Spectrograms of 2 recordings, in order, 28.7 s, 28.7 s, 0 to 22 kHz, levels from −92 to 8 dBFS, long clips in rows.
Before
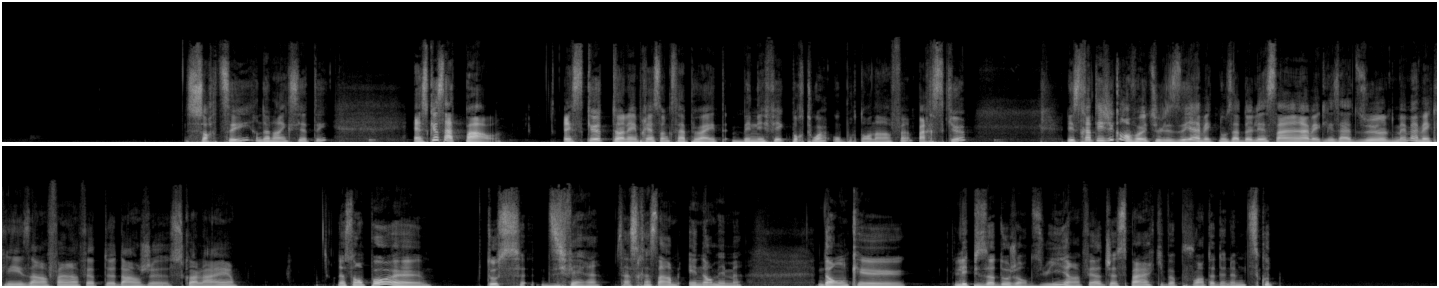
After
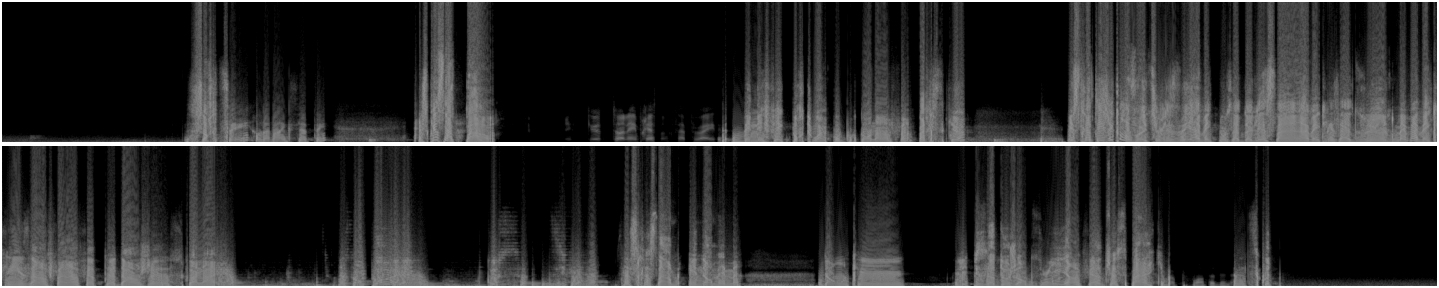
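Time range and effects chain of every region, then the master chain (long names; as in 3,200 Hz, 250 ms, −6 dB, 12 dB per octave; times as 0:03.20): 0:02.25–0:04.17: high-pass filter 1,100 Hz 6 dB per octave + downward compressor 12 to 1, threshold −41 dBFS
0:04.92–0:07.16: first difference + volume swells 723 ms + resonant band-pass 4,100 Hz, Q 1.5
0:16.47–0:20.40: stiff-string resonator 120 Hz, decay 0.2 s, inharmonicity 0.008 + upward compression, threshold −42 dBFS
0:21.71–0:24.09: downward compressor 12 to 1, threshold −28 dBFS + phaser with its sweep stopped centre 2,500 Hz, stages 6
0:25.96–0:26.67: high-pass filter 53 Hz + dynamic equaliser 1,600 Hz, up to +6 dB, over −54 dBFS, Q 1.9 + gate with flip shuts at −31 dBFS, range −35 dB
whole clip: low-pass that shuts in the quiet parts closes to 820 Hz, open at −21.5 dBFS; leveller curve on the samples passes 1; every bin compressed towards the loudest bin 10 to 1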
